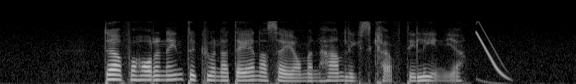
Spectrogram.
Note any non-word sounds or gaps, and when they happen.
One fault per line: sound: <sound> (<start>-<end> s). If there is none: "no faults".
sound: chirp (4.8-5.1 s)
